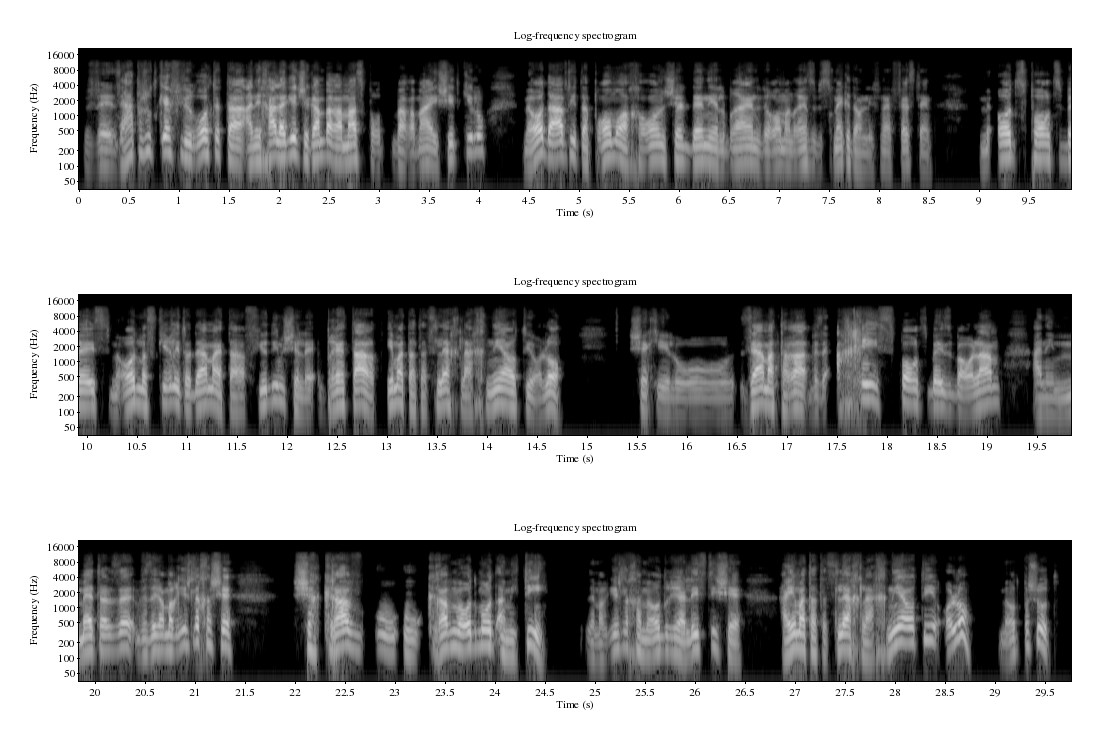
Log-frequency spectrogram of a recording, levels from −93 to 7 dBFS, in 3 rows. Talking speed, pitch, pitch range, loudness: 175 wpm, 140 Hz, 120-155 Hz, -25 LUFS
